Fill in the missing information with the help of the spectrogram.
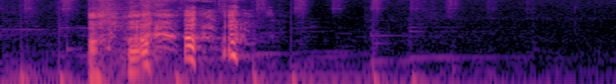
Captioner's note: laughs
